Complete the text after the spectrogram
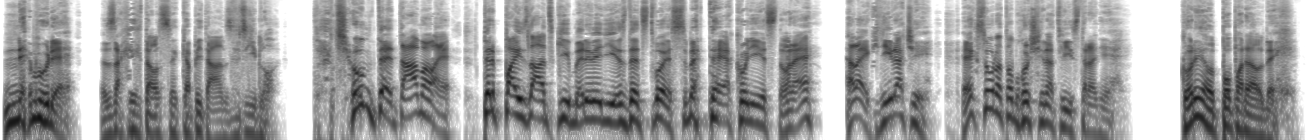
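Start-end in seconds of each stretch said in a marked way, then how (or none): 0.1-0.7 loud retort. Acted. Captain retorts amid battle. 3.3-11.2 high, excited boasting soldier; gleeful captain. Acted. Captain boasts to the mustached veteran about dwarf riders, gleeful high voice.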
